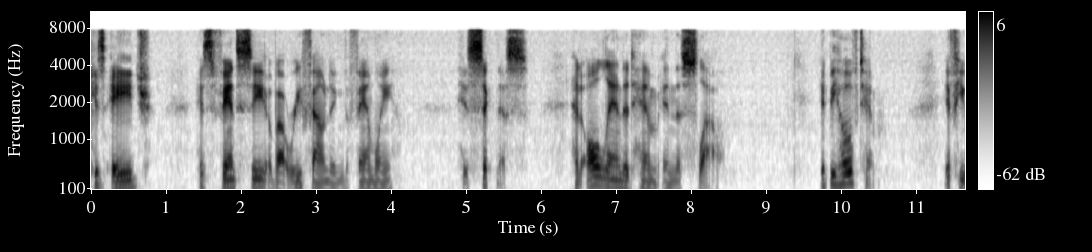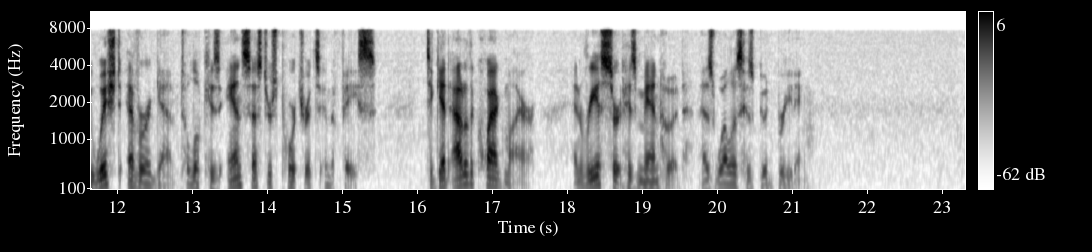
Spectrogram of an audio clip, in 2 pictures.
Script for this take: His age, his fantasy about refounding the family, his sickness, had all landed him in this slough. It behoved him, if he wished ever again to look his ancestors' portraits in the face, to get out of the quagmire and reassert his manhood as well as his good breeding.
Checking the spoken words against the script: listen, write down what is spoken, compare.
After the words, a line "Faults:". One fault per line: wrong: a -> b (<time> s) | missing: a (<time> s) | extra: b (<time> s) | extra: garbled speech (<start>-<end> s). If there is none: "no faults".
His age, his fantasy about refounding the family, his sickness, had all landed him in this slough. It behoved him, if he wished ever again to look his ancestors' portraits in the face, to get out of the quagmire and reassert his manhood as well as his good breeding.
Faults:
no faults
